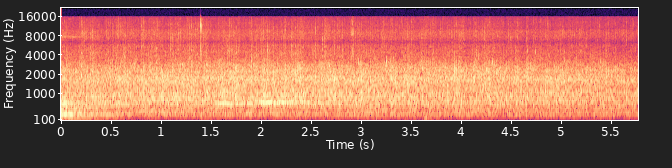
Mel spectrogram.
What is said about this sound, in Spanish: Vamos a darle un aplauso al Señor por eso.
